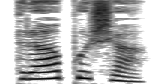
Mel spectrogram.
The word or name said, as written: ದ್ರಪ್ಸ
